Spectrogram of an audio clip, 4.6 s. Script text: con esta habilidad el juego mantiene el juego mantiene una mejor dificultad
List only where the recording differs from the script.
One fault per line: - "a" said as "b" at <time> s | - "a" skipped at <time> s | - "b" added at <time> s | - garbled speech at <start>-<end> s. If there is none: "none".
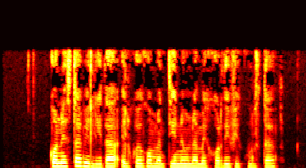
- "el juego mantiene" skipped at 2.8 s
